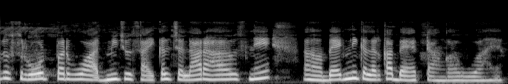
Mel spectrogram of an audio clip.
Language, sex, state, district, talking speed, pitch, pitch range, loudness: Hindi, female, Bihar, Araria, 200 wpm, 230 Hz, 205-250 Hz, -14 LUFS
